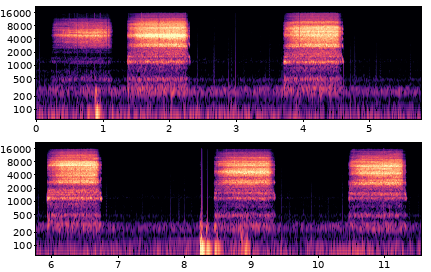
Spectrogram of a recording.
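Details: Wild young barn owl siblings in a monitored nest box, learning to flap and jump; long harsh hissing screeches about a second each, repeated roughly every two seconds, over a low rumbling background.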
